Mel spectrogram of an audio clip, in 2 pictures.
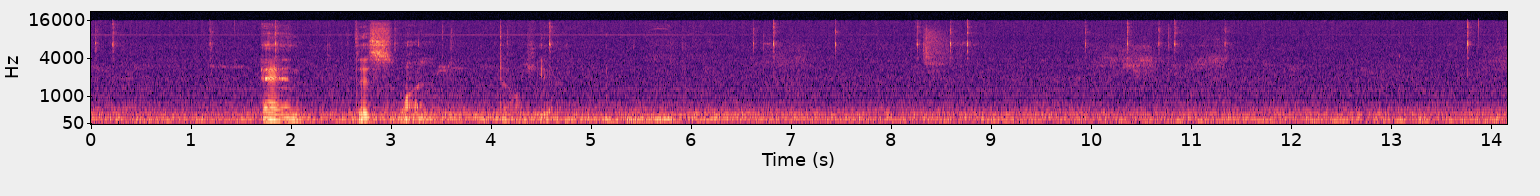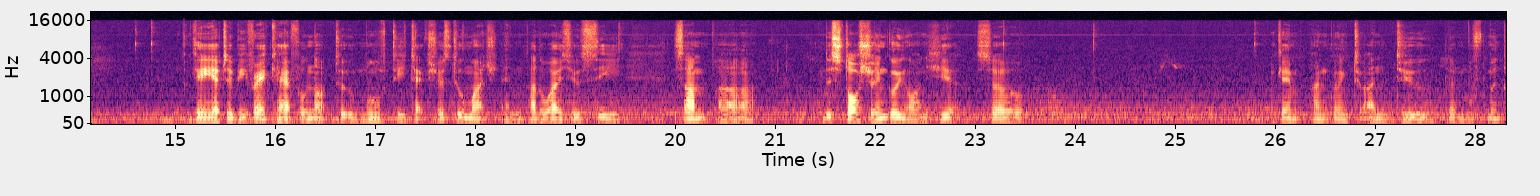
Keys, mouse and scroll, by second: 4.2-4.8 scroll up 2, 5.0-5.3 alt+scroll down 1, 5.5 alt+middle click, 6.4 alt+middle click, 7.2 alt+middle click, 8.5-11.9 drag, 14.6-15.9 right drag, 16.3 click, 17.5 w, 18.2-26.9 drag, 27.0-27.7 scroll up 1, 27.7-28.3 drag.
